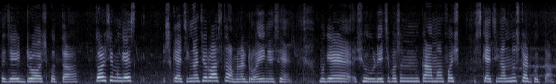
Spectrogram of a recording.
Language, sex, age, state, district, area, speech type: Goan Konkani, female, 18-30, Goa, Quepem, rural, spontaneous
